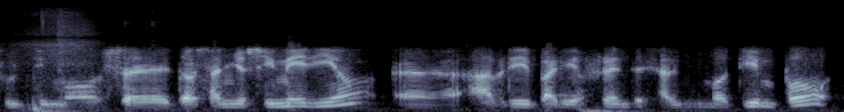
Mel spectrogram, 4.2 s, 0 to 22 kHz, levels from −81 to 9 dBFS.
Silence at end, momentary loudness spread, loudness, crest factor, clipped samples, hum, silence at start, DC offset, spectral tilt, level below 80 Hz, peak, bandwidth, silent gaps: 0.1 s; 8 LU; -22 LUFS; 16 dB; under 0.1%; none; 0.05 s; under 0.1%; -5 dB/octave; -48 dBFS; -6 dBFS; 15 kHz; none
